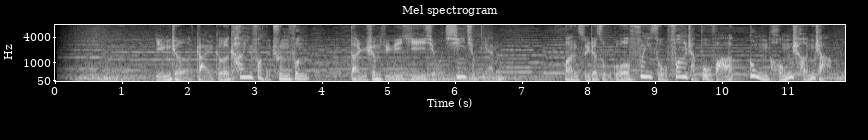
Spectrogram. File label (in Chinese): 男 大气学校宣传片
